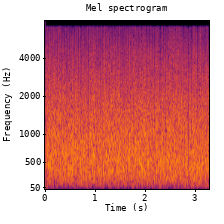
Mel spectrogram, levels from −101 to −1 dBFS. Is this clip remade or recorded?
remade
